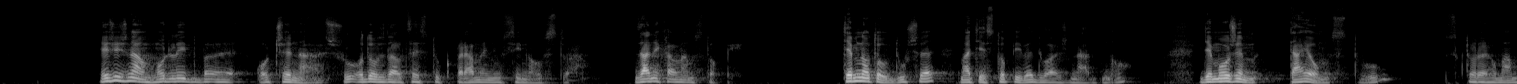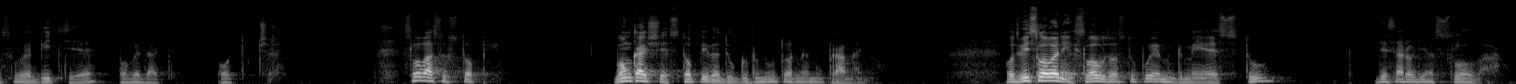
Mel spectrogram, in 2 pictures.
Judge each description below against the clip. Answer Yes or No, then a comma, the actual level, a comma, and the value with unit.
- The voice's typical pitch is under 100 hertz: No, low, 110 Hz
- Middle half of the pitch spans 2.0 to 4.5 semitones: No, average, 5.2 semitones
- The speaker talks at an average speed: No, slow, 105 wpm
